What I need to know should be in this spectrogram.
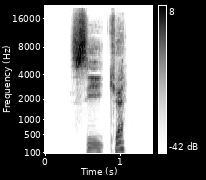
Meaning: first-person dual si-perfective neuter of sidá
- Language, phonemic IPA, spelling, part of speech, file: Navajo, /sìːkʰɛ́/, siiké, verb, Nv-siiké.ogg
